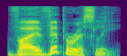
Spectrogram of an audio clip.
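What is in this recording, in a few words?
"viviparously", British English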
